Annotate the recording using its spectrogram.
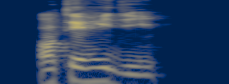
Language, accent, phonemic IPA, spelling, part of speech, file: French, France, /ɑ̃.te.ʁi.di/, anthéridie, noun, LL-Q150 (fra)-anthéridie.wav
- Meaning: antheridium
